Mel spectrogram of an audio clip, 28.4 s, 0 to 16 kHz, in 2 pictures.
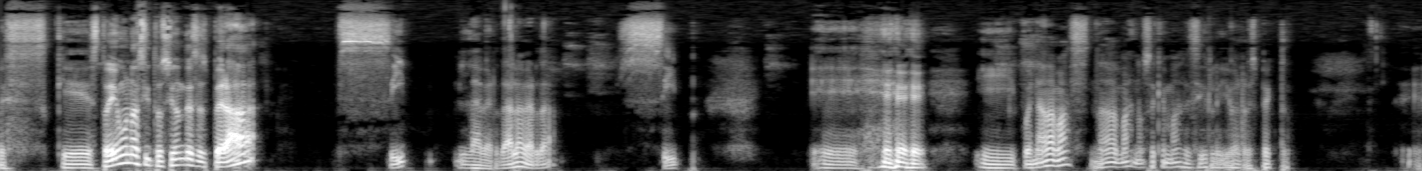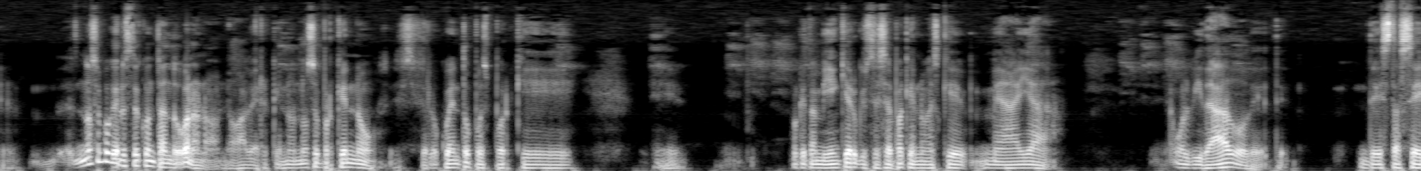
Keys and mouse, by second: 1.3 click, 4.3-7.4 drag, 8.3-12.9 drag, 13.2 middle click, 14.1 middle click, 16.5-20.6 drag, 21.0-25.2 drag, 26.1 click, 27.4-28.4 drag.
